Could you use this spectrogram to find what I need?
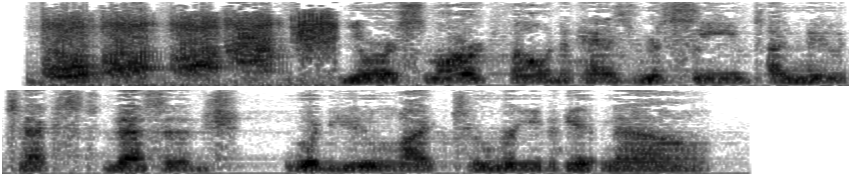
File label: Robot Your Smartphone Received A Text Message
